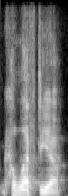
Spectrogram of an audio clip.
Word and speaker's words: Skellefteå: He plays for Skellefteå in the SHL. Good for being you, Scott. I know the S is silent.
